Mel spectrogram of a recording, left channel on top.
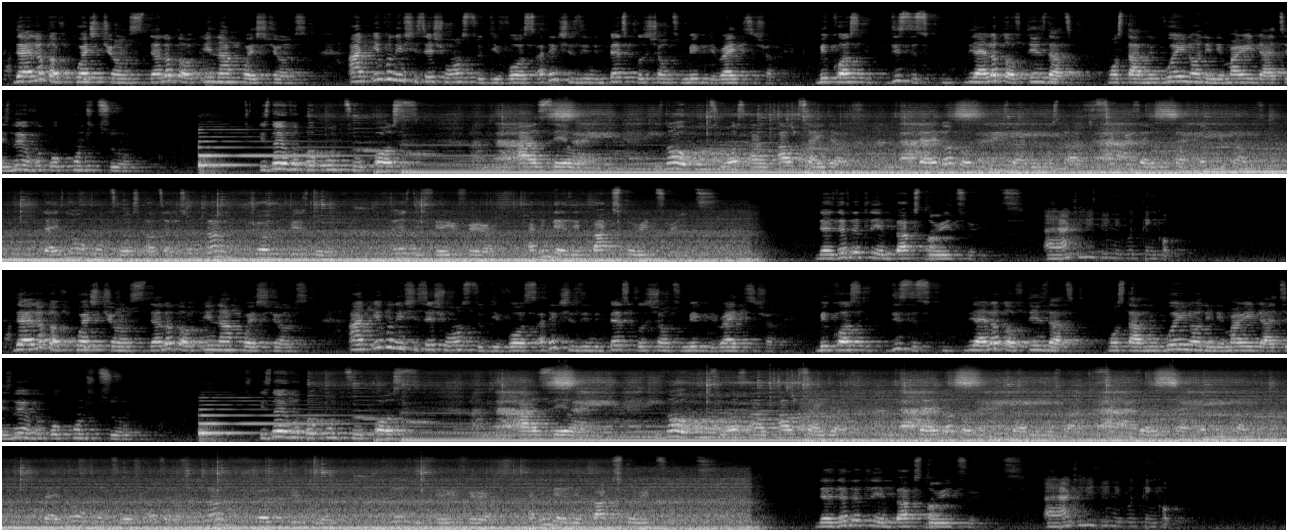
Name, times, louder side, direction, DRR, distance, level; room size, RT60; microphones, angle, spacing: voice 1, 0.1-3.0 3.5-7.7 8.1-10.7 11.1-14.2 15.4-16.9 18.0-18.9 19.4-21.4 21.8-25.4 26.1-29.1 29.5-30.6 30.9-32.8 33.8-35.2, left 1 dB, 35° left, 3 dB, 3.8 m, -22 dB
sound 1, 14.8-21.0 21.5-21.7 22.0-22.8 23.8-23.9, right 1 dB, 60° left, 5.9 m, -30 dB
sound 2, 15.9-31.9, equal, 15° right, 1.5 m, -23 dB
sound 3, 20.8-33.2, equal, 70° right, 4.5 m, -21 dB
voice 2, 36.1-37.3, left 1 dB, 5° left, 5 dB, 2.0 m, -32 dB
27.5 x 18.5 x 2.3 m, 0.63 s
head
